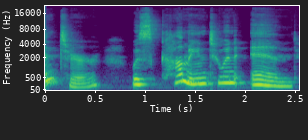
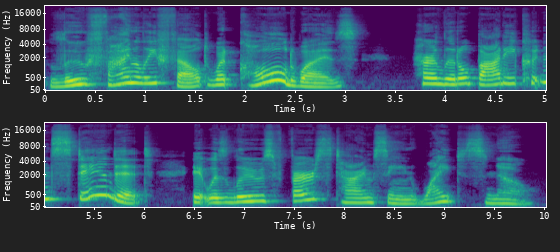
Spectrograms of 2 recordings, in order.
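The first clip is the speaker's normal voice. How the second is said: ordinary delivery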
